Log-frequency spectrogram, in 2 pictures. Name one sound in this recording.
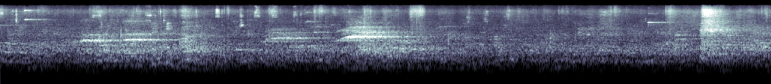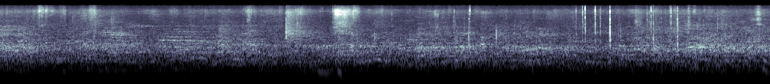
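Visitors chatter quietly in a large, echoing hall.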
